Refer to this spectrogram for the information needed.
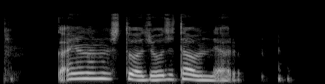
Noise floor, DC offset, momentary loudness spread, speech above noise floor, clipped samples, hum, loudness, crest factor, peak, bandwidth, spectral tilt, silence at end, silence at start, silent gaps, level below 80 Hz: -52 dBFS; under 0.1%; 8 LU; 30 dB; under 0.1%; none; -23 LUFS; 16 dB; -8 dBFS; 11.5 kHz; -5.5 dB/octave; 0.45 s; 0.05 s; none; -68 dBFS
